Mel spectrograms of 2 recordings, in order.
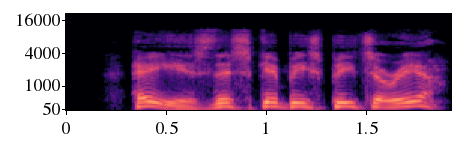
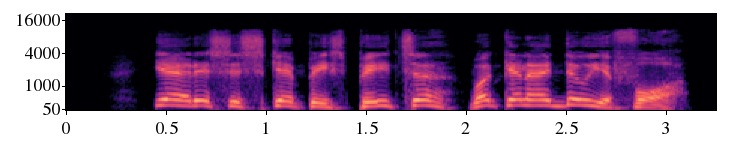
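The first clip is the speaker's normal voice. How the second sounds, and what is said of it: Stereotypical New York accent. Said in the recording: “His voice changed to a stereotypical New York accent.”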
